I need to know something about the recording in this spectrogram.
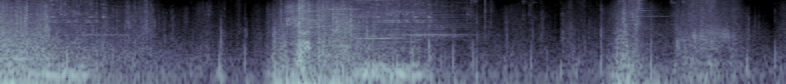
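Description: A sword slashes with sharp swishes and impacts.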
